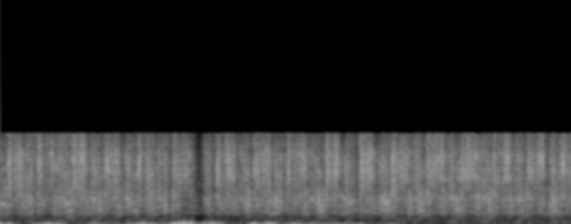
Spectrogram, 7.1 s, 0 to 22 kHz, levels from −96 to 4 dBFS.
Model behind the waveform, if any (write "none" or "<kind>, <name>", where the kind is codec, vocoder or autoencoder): vocoder, WaveNeXt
